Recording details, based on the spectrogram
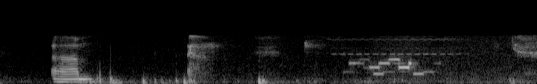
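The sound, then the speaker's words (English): A phone ringtone plays a short electronic melody of high, bright notes, rising over background noise and brief vocal sounds like a cough or throat clearing. “Should have disconnected the phone.”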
